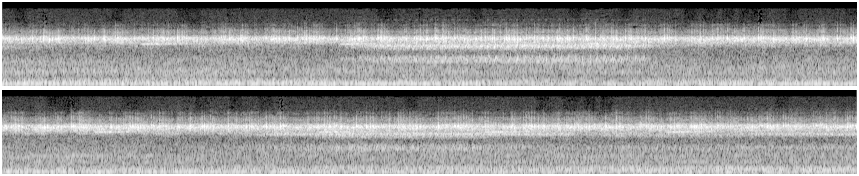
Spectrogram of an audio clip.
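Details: North Carolina swamp at night with tree frogs: a continuous shrill, high chorus and a couple of lower droning trills of about a second each, plus faint low background rumble.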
